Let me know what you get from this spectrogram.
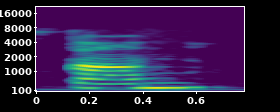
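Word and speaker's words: Cannes: to pronounce this uh it should be pronounced as con that's right so this is can okay the can's Film Festival that you hear about which is held in France every year it's actually not canes it's can this is the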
